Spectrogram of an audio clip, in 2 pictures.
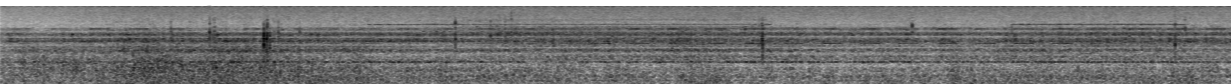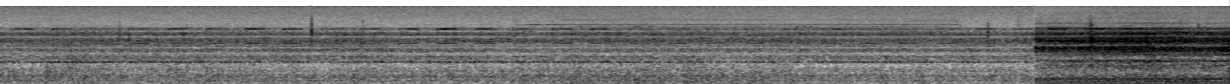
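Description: Diesel engines of mobile cranes running steadily on a construction site, a continuous rumble. Near the end a louder, deeper engine hum comes in suddenly.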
